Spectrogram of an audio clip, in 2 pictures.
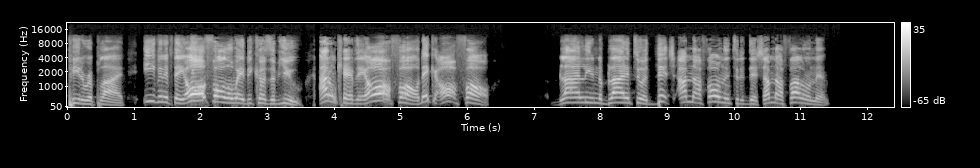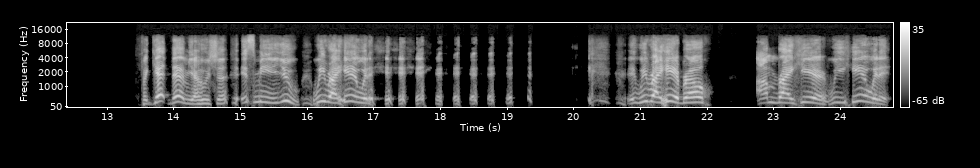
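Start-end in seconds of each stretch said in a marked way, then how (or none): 1.2-17.5 higher, brash loyal boast; bold Peter. Acted. Voices bold Peter to Yahusha. 20.9-24.8 higher, brash loyal boast; bold Peter. Acted.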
